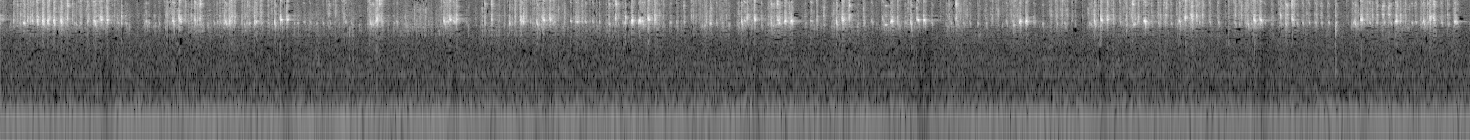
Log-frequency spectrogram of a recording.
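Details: Live crickets keep up rapid high-pitched chirping, short pulses crowding together with brief louder peaks, backed by a low continuous hum and nothing else.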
